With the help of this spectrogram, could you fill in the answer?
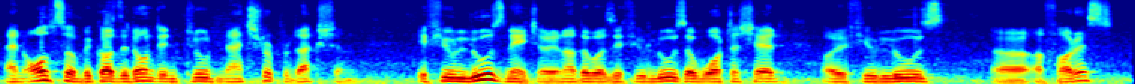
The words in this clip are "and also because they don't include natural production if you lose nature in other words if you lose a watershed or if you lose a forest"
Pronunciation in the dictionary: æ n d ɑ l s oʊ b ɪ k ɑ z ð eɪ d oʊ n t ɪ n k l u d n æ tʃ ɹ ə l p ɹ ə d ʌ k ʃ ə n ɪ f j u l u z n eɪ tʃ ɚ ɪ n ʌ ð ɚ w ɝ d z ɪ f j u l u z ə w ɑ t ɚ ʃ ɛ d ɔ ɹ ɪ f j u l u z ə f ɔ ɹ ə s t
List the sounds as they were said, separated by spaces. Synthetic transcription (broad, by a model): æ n d ɑ l s oʊ b ɪ k ɑ z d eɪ d oʊ n t ɪ n k l u d n æ tʃ ɹ ə l p ɹ ə d ʌ k ʃ ə n ɪ f j u l u z n eɪ tʃ ɚ ɪ n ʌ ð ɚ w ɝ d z ɪ f j u l u z ə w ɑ t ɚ ʃ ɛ d ɔ ɹ ɪ f j u l u z ə f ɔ ɹ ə s t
